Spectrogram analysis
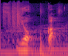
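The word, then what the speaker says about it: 四日: If we are writing these together, these would be pronounced as yokka, which means the 4th day.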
